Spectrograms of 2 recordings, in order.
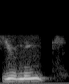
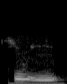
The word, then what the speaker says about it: Junique: It's Unique. It's Junique. I see, Junique.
